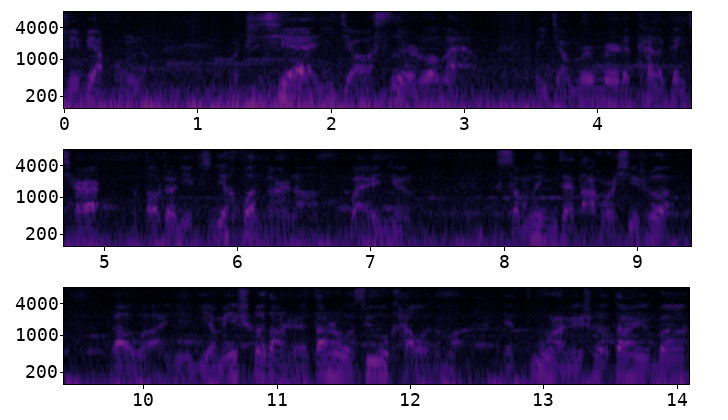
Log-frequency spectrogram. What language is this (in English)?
Chinese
